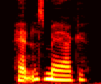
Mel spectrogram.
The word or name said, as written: handelsmærke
